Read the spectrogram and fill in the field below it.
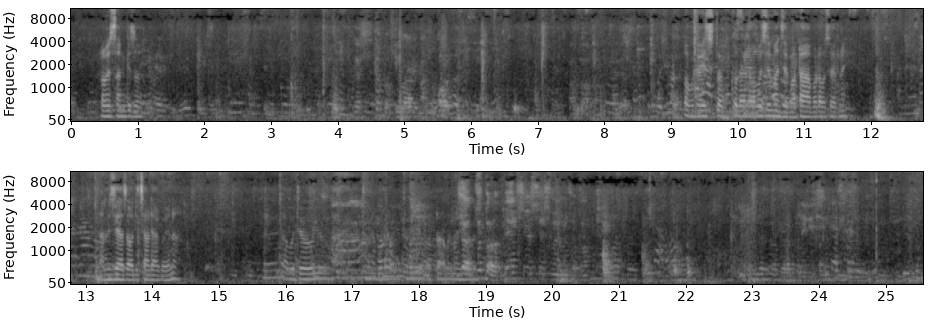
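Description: A young man talks close by in a calm, quiet voice.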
